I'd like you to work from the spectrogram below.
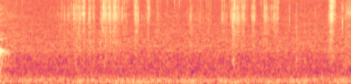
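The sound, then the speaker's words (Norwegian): Meltwater from melting snow trickles and runs steadily, with scattered drips pattering over a continuous low wash. The sound is fairly quiet, with no voices. “I våre stumme tanker falt plutselig lyden av rennende vann.”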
